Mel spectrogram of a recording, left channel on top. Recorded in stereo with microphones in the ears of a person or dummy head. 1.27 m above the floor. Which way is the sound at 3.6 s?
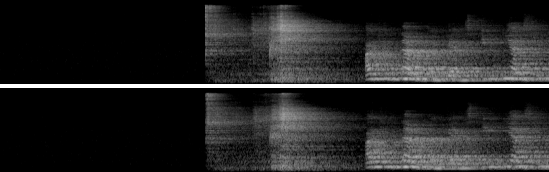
55° left (ahead or behind).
